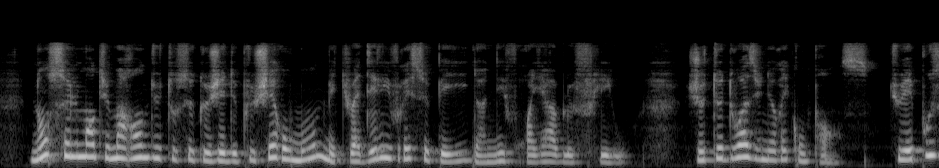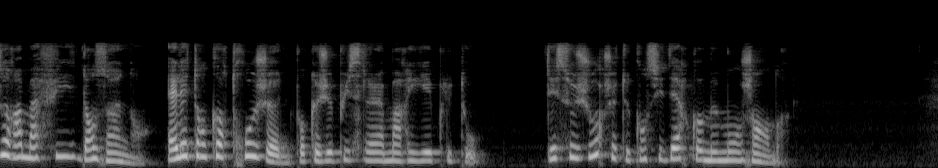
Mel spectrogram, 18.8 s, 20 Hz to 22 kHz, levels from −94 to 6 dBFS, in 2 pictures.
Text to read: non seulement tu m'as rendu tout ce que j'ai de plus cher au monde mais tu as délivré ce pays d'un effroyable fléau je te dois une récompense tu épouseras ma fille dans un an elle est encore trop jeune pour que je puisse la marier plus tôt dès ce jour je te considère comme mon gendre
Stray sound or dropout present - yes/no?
no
